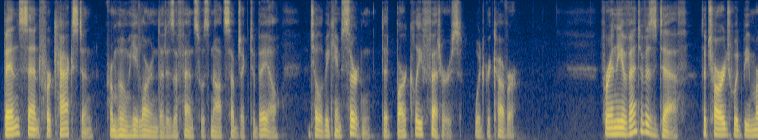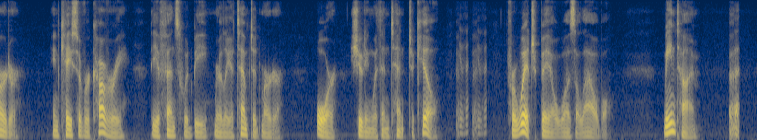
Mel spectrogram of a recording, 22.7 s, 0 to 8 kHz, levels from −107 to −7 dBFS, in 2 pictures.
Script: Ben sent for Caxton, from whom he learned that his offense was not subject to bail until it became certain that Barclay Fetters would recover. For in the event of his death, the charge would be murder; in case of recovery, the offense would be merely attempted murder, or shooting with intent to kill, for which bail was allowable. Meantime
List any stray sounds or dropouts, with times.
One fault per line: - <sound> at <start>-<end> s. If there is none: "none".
- laugh at 18.2-18.7 s
- laugh at 22.3-22.5 s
